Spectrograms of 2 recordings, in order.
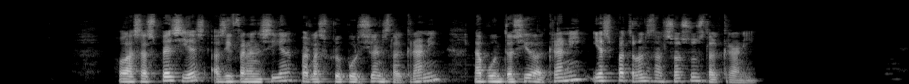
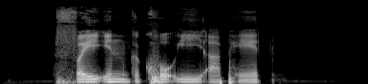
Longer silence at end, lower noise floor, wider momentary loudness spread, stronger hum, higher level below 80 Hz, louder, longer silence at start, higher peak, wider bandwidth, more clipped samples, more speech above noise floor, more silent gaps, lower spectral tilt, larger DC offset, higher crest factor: first, 1.55 s vs 1.1 s; first, -79 dBFS vs -72 dBFS; second, 7 LU vs 11 LU; neither; second, -56 dBFS vs -38 dBFS; second, -22 LUFS vs -18 LUFS; first, 1.2 s vs 0.55 s; about the same, -2 dBFS vs -2 dBFS; second, 11.5 kHz vs 15.5 kHz; neither; about the same, 57 dB vs 55 dB; neither; second, -4.5 dB/octave vs -6.5 dB/octave; neither; about the same, 22 dB vs 18 dB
